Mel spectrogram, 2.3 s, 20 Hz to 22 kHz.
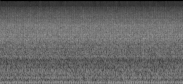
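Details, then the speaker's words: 2007 Toyota Tacoma at auction, hood open, runs and drives, needs a tire and battery cleaning: smooth, steady idle hum with no knocks, ticks or misses; engine sounds good. "Engine sounds good. It really does."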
